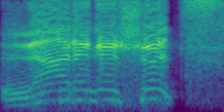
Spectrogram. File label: voice message reloading, crew tanks german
